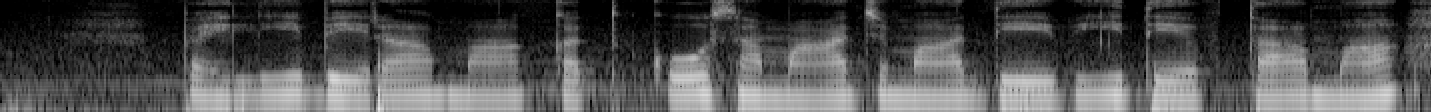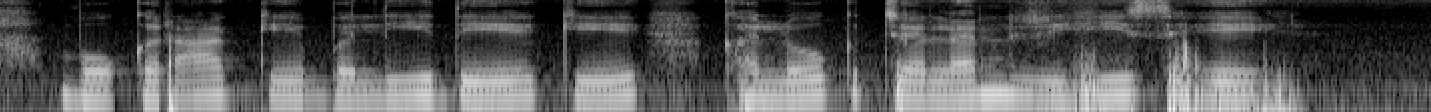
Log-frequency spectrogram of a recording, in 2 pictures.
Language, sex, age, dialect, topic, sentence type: Chhattisgarhi, female, 25-30, Western/Budati/Khatahi, agriculture, statement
